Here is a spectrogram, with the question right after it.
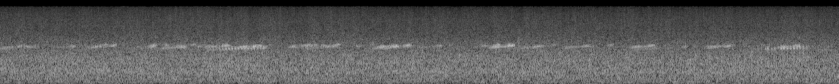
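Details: By a river deep in a pristine forest, frogs give rapid, evenly spaced trilling bursts, roughly one per second, some louder than others, against a continuous hiss of rushing water.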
